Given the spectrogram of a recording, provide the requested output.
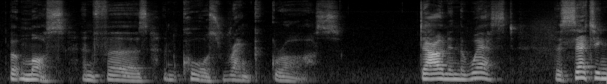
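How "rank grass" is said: soft unvoiced whisper. A narrator's reading. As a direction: let it fade to a whisper. Whispered narration.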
